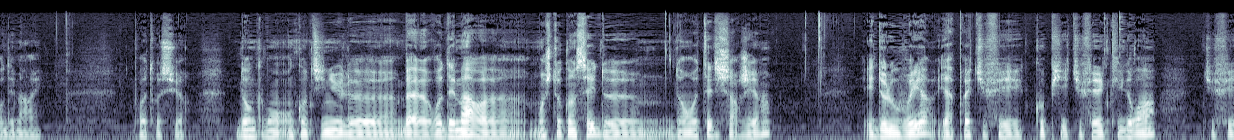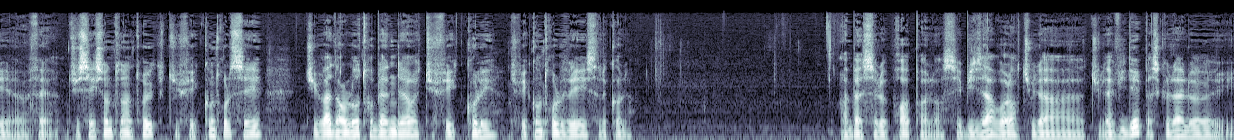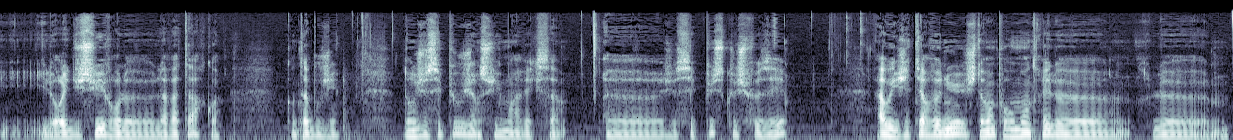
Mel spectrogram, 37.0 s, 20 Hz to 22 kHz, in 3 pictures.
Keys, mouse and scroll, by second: 11.2 right click, 31.4-31.9 scroll up 1, 33.3 right click, 33.3-35.2 scroll up 3.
